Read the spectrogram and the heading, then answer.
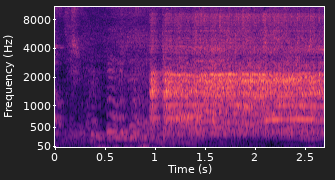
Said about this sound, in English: That was some cheering for you.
